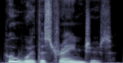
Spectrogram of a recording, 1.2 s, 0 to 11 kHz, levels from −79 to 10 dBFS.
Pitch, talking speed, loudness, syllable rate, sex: 210 Hz, 195 wpm, -14 LUFS, 5.9 syllables/s, female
